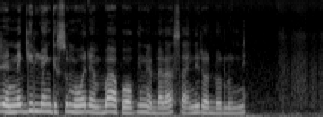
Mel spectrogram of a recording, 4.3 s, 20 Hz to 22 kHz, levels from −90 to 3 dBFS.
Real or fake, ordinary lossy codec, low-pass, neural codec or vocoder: real; none; none; none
